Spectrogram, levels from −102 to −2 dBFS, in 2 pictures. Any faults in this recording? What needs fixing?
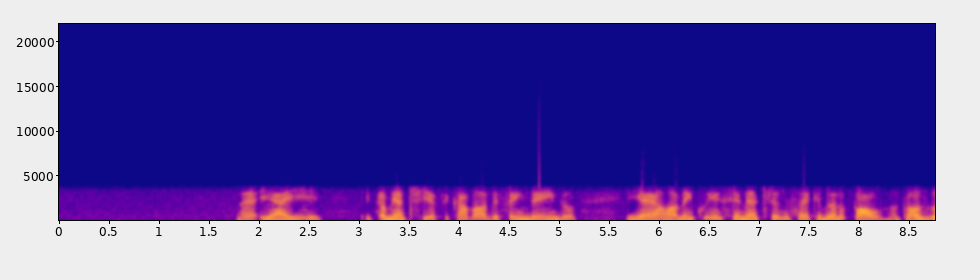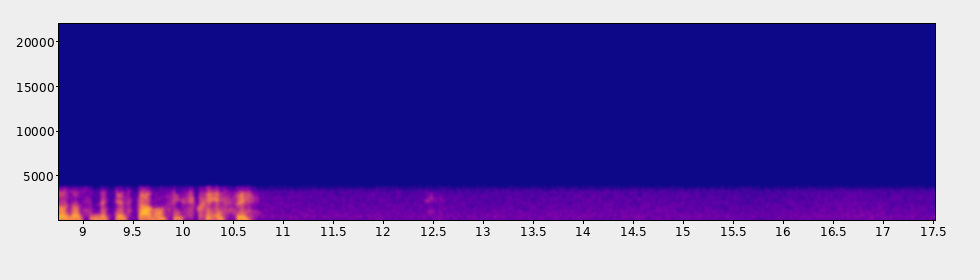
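The whole clip has gone through the AMR narrowband mobile codec. The band stops around 200 Hz to 3.5 kHz, and the speech sounds buzzy and synthetic, with plainly audible codec damage. That fits a low mode of about 7.4 kbps, where there are few pulses to drive the vocal-tract model. If you can, capture or route the call over a wideband path, or at least a higher AMR mode.

There are also AMR bit errors at 1.78–1.91 s and 6.94–7.11 s. For those moments the speech turns hoarse and gargly, though pitch and level hold. Flipped low-priority bits misplace the excitation pulses and skew the finer gain and spectrum values, which fits an error rate of a few percent. A stronger radio link, or a setup that drops bad frames instead of decoding them, would prevent this.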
